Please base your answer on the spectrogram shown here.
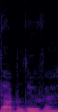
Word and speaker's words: Dabe Luvvaz: Yeah, I think Dabe Luvvaz is the right pronunciation.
